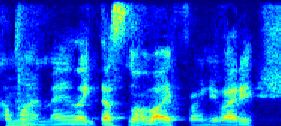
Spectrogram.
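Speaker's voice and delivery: normal talking voice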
